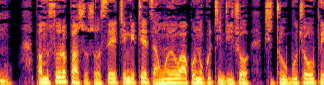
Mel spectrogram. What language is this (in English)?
Shona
